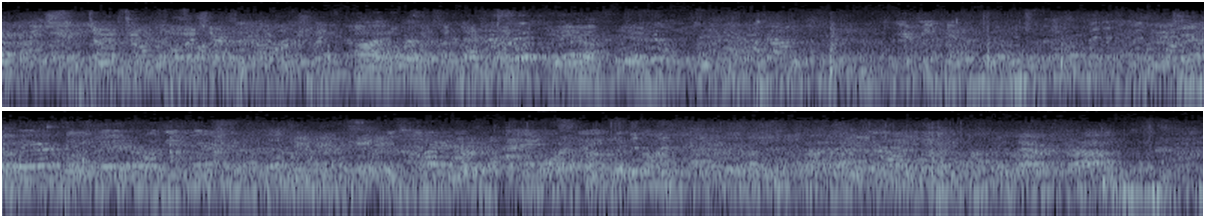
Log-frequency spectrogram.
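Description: A crowd of men and women chatter loudly all around in a busy, echoing room.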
